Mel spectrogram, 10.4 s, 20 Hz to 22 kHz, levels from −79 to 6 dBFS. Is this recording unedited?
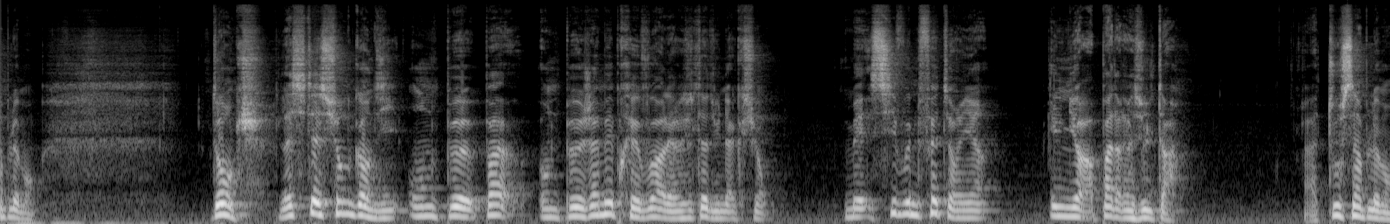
yes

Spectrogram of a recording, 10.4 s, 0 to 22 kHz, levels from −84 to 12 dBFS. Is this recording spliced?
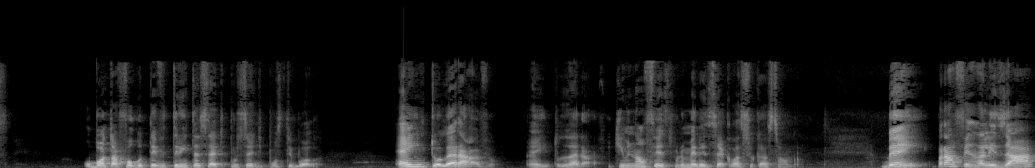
no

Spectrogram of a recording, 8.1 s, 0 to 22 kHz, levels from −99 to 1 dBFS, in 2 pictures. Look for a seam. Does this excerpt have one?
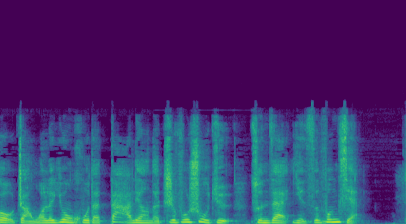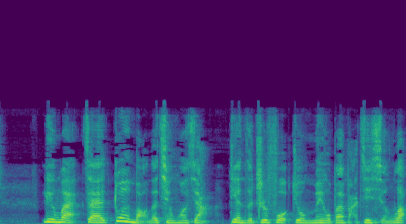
no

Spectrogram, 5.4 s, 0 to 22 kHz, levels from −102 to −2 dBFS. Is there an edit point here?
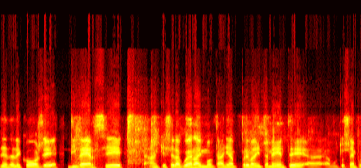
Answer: yes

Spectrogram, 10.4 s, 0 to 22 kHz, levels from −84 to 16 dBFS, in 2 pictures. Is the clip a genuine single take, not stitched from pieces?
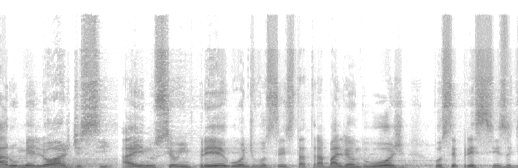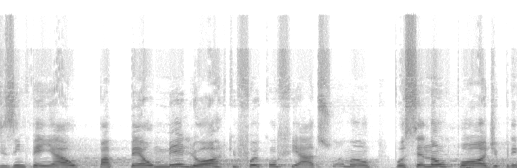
no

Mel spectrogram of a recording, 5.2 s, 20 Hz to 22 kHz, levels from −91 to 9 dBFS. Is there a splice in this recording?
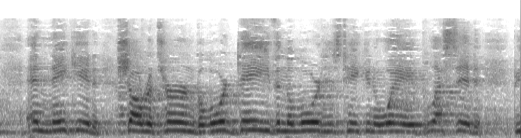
yes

